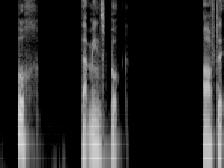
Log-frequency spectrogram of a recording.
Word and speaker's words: Buch: After A, O, or U, it's a throat H, like clearing your throat softly. Buch, that means book.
